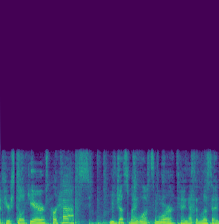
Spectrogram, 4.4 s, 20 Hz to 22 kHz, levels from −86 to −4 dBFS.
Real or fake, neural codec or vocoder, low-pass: fake; codec, 44.1 kHz, 2.6 kbps, DAC; 7.2 kHz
